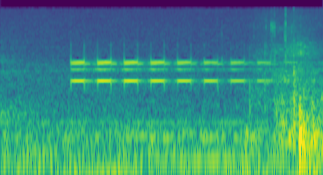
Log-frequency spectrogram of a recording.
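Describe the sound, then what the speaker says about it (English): An electronic device in a Freemasons Grand Lodge basement sounds a steady tone for about a second and a half, pulsing in a regular rhythm like a phone dial tone, fairly faint, with no talking. "you can make that weird dial tone noise"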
